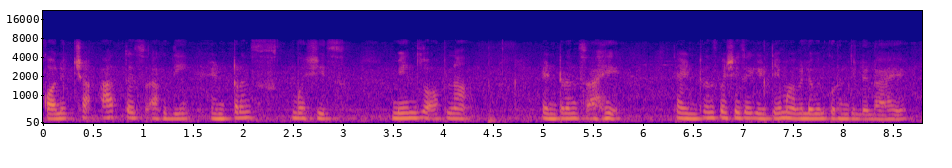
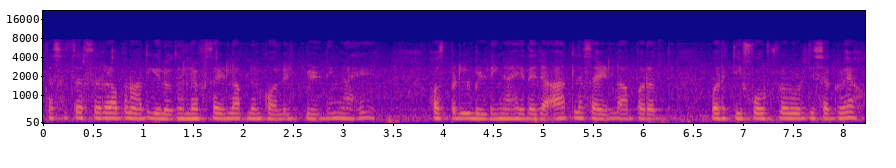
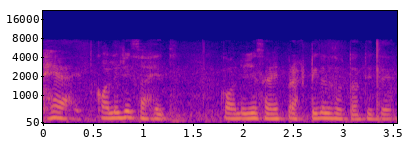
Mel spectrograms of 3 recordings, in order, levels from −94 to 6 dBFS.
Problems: constant background noise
